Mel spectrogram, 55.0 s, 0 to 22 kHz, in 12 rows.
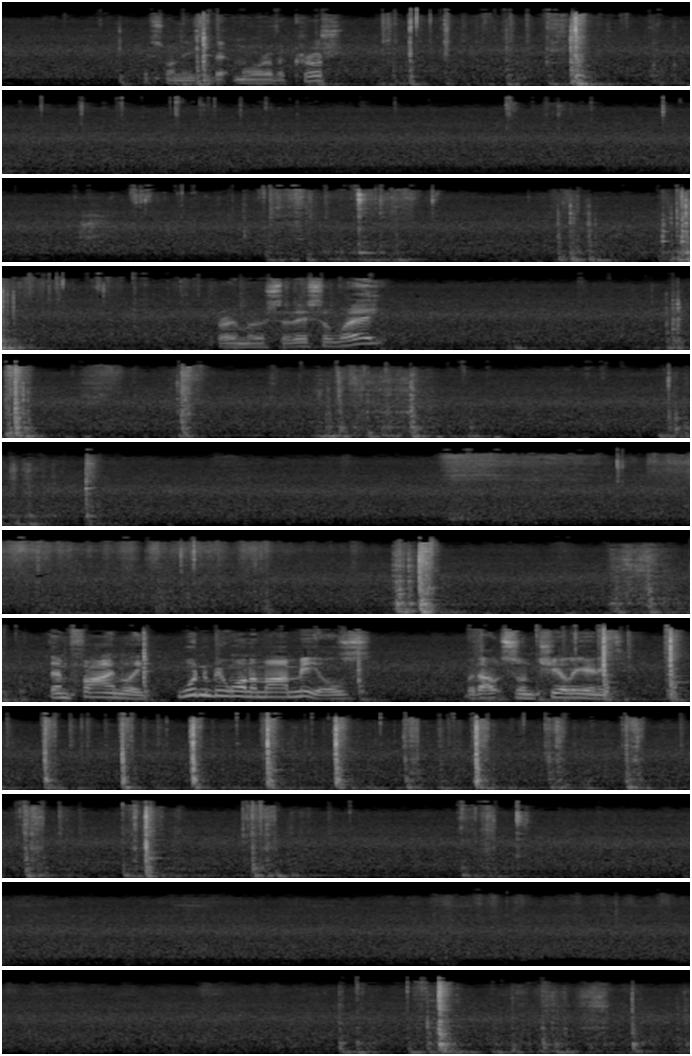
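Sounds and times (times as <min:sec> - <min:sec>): knocks and rustles: 0:02.5 - 0:04.6, 0:10.8 - 0:12.2, 0:12.8 - 0:14.7, 0:18.1 - 0:21.7, 0:22.7 - 0:23.7, 0:27.4 - 0:30.6, 0:31.6 - 0:32.4, 0:36.0 - 0:43.6, 0:44.3 - 0:44.9, 0:52.6 - 0:55.0.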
